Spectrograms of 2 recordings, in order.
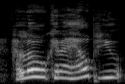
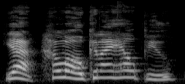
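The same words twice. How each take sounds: First: Said in the usual way. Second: Snappish, louder and impatient greeting; bitchy. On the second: Acted. Tired receptionist answering yet another call, bitchy and curt. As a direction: bite off the greeting, fed up. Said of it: "I answered quite bitchily".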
